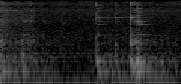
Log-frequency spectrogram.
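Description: Thick etched glass tumblers tapped and ringing with clear, high, sustained tones: one short ring at the start and a longer ring from about a second in. This is the ring test for lead crystal, and these glasses ring despite their thickness.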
